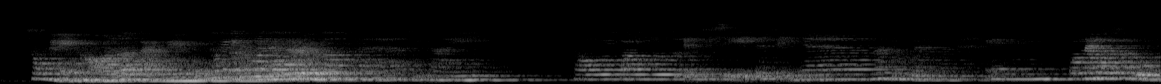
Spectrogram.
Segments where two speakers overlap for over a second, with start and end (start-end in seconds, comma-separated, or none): 1.9-3.3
